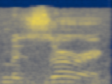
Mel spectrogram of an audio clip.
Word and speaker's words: Mazurk: I've been mispronouncing his name for so many years now, it's not even funny. So if you guys see him or you get on board, it's Mazurk, all right?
